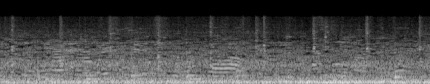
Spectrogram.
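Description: People talking faintly in the background over a steady low rumble, with scattered faint clicks.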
